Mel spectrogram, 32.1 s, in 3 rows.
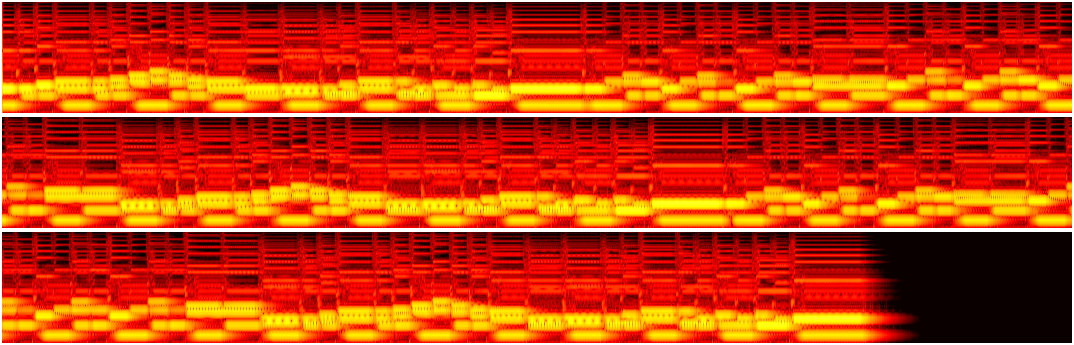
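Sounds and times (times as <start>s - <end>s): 
flabiol pipe melody: 0.0s - 30.4s.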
